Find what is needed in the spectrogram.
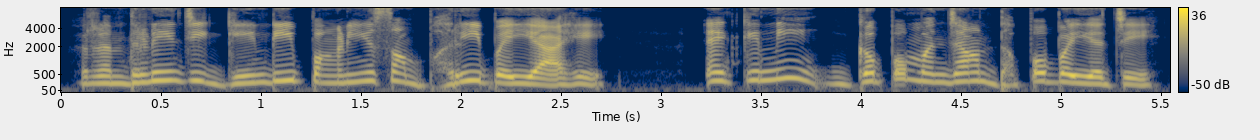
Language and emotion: Sindhi, disgusted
